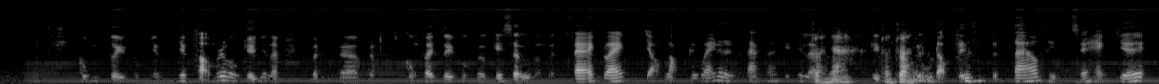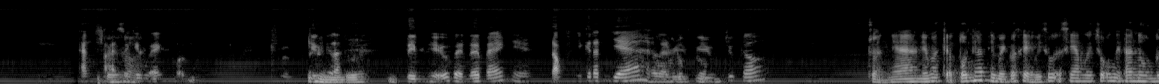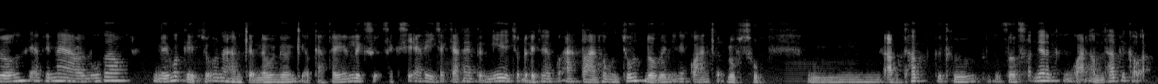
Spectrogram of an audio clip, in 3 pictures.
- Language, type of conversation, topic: Vietnamese, unstructured, Bạn nghĩ sao về việc các quán ăn sử dụng nguyên liệu không rõ nguồn gốc?
- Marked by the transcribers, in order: mechanical hum; chuckle; distorted speech; chuckle; other background noise; tapping; laughing while speaking: "Ừm"; other noise; in English: "review"; unintelligible speech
